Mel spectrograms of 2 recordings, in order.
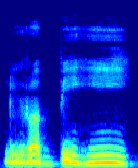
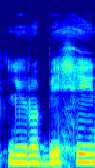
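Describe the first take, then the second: First: لربہ said slowly and cleanly, without the added ہی; correct pronunciation. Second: لربہ ہی with an added ہی sound, said quickly as the error; wrong pronunciation. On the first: Teacher showing students the correct لربہ, slow and clean. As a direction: draw out لربہ carefully, the right way. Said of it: "نہیں کہنا". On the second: Teacher showing students the mistake: لربہ ہی with an extra ہی. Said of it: "لربہ ہی نہیں کہنا". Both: Shown as a demonstration.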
